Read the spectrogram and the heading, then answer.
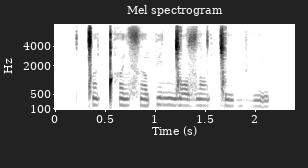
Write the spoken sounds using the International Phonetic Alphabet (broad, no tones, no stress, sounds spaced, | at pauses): ǀ ɐ̃ ǃʰ ɐ̃ lʲ s ɐ̃ pʲ ɛ ŋ͡ǀ ʏ zˤ ɛ̃ ǀ y bʱ y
